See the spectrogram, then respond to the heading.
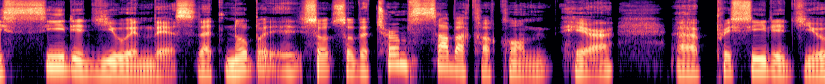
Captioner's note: speaks in Arabic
